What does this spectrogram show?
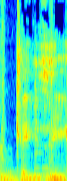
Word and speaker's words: Casey: the insight to bring Casey, or KZ as locals pronounce it, back to life in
